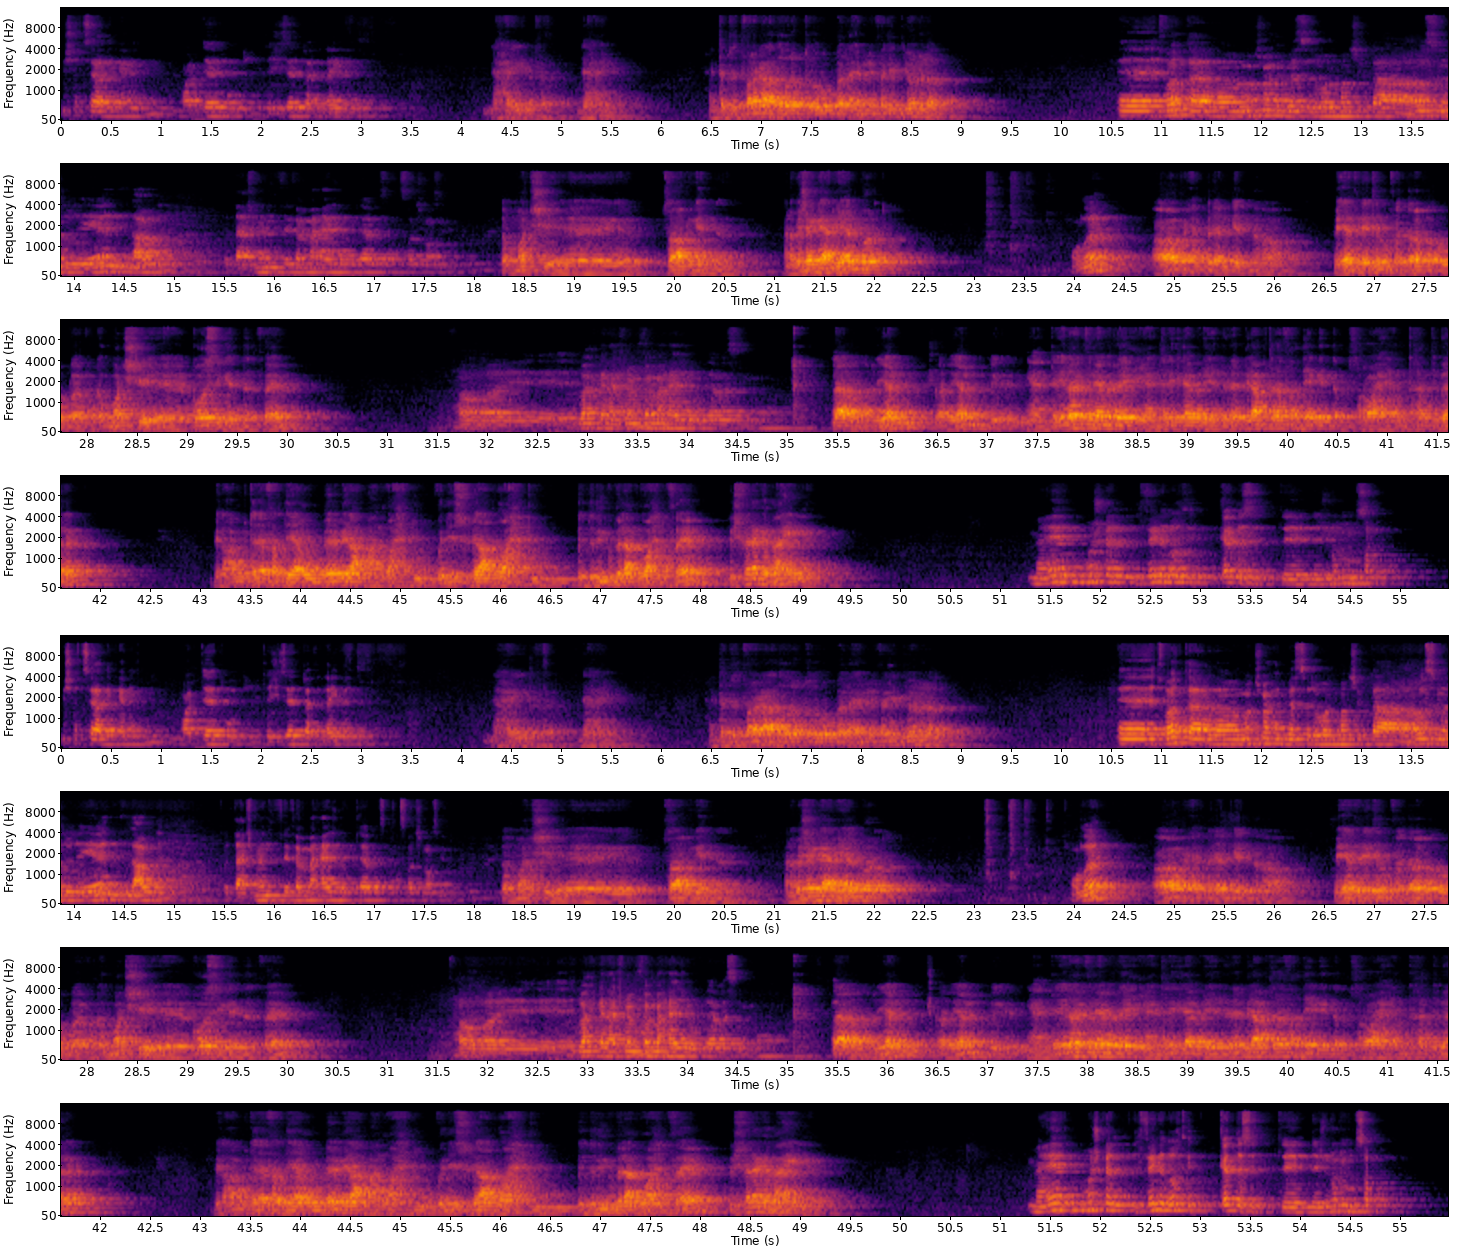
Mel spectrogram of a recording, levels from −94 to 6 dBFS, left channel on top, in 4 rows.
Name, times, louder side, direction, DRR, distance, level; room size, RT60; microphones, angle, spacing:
voice 1, 0.0-1.8 2.1-2.9 10.6-15.4 15.6-17.1 17.3-17.8 24.0-24.3 31.7-35.1 35.4-35.5 51.3-54.7, right 2 dB, 50° right, 5 dB, 0.4 m, -31 dB
voice 2, 4.3-5.5 6.5-8.8 18.3-19.7 19.9-20.6 21.1-22.1 24.8-26.1 26.6-30.0 35.4-41.8 43.1-49.1, left 2 dB, 70° left, -1 dB, 0.7 m, -26 dB
2.9 x 2.2 x 3.9 m, 1.0 s
head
